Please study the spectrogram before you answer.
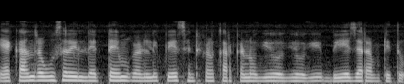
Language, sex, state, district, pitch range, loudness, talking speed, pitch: Kannada, female, Karnataka, Chamarajanagar, 160-175 Hz, -16 LUFS, 180 wpm, 165 Hz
